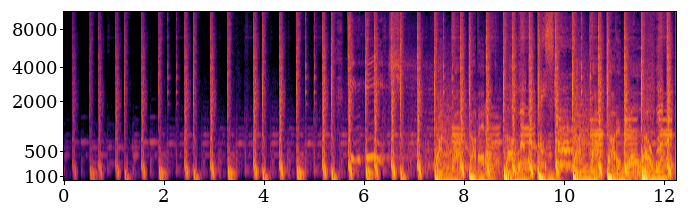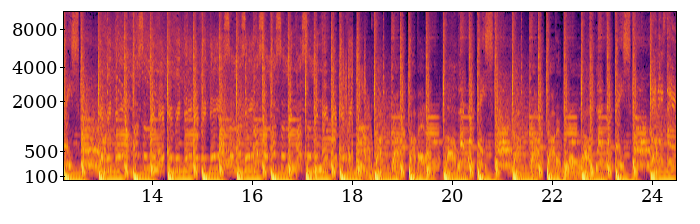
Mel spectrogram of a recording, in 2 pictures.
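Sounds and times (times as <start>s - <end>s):
dirty moombahton beat at 87: 0.0s - 24.4s.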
